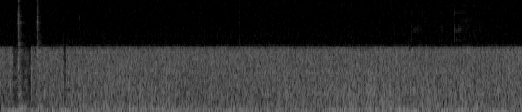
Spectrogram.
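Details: Ham radio HF receiver on a doublet antenna: steady, even hiss with no buzzing or crackle riding on it, while the end-fed half-wave picks up inverter hash; clean, quiet reception.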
